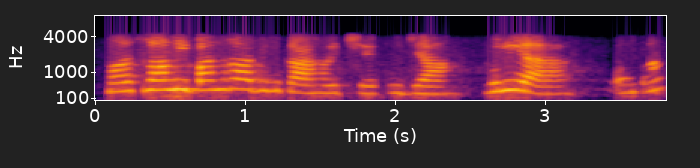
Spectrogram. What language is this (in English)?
Maithili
